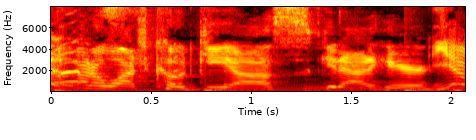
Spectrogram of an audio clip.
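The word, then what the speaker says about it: geas: make yeah guos that's is it geese g e a s block of geese no guos okay that's how it's pronounced okay she is going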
